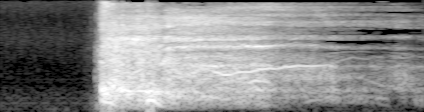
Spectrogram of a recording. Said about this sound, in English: I'm about to have a coughing fit, and it's not going to be any fun for any of you.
